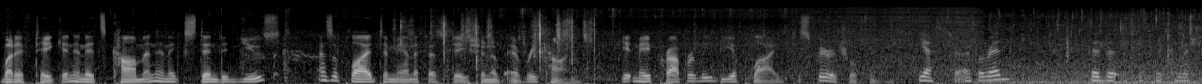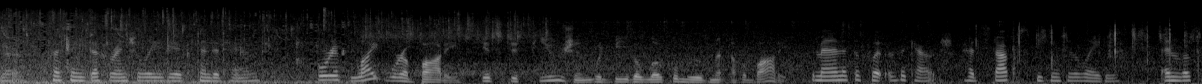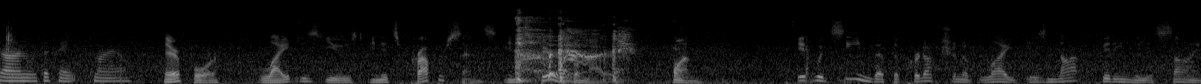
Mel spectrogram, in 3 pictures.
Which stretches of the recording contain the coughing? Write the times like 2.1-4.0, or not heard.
2.4-3.3, 29.1-30.9.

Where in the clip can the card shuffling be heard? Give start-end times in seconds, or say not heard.
3.9-6.0, 21.7-24.2.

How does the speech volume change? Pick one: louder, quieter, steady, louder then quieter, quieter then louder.
quieter.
